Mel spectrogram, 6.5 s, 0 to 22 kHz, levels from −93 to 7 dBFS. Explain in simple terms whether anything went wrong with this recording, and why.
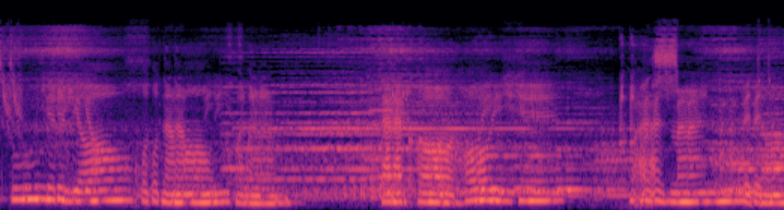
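Something did go wrong: a channel delay (doubling) runs through the whole clip. One channel arrives about 85 ms late, which fits a 4096-sample buffer, and when both are mixed together every sound is heard twice, like a quick slap echo at equal loudness.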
